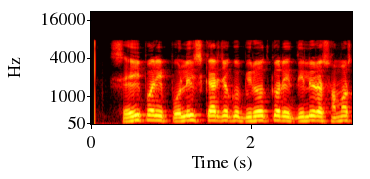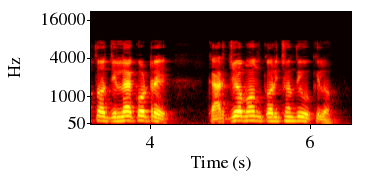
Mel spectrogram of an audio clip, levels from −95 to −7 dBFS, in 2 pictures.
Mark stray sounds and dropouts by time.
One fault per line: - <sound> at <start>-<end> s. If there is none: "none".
none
